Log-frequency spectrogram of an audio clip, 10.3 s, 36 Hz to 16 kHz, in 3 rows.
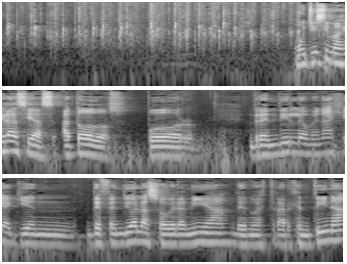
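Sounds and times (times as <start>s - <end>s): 
applause at a public tribute ceremony in Argentina: 0.0s - 3.5s
speech: 2.9s - 10.2s.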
